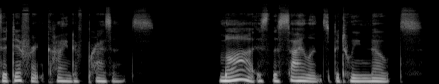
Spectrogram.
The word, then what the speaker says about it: ma: Ma, pronounced ma is the intentional empty space in Japanese aesthetics.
